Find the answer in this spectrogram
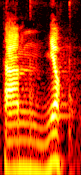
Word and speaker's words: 담력: 글자로 하면 미음 리을이네 미음 뒤에 리을 왔네 그럼 어떻게 된다고 리을이 니은으로 바로 이렇게 해서 담력 이렇게 바뀐다고 이해했어 협력도 마찬가지야 협력이라는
